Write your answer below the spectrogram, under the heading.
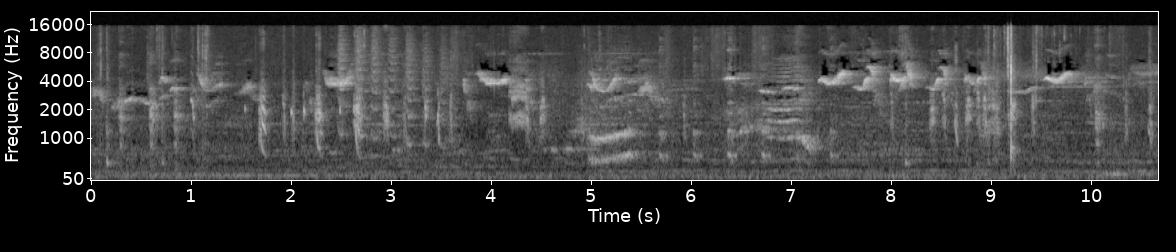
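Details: A captive Chinese hwamei in Hanoi, Vietnam sings a rich, varied run of loud whistled and slurred phrases, broken by sharp clicks and scattered chirps from nearby birds.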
